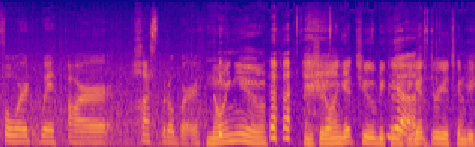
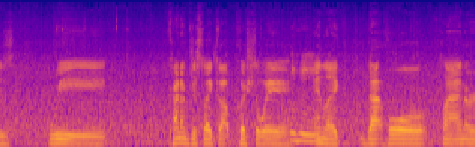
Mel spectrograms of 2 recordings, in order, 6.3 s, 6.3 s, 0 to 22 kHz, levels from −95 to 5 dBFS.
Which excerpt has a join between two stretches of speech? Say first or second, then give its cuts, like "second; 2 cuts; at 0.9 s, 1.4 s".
first; 1 cut; at 2.7 s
